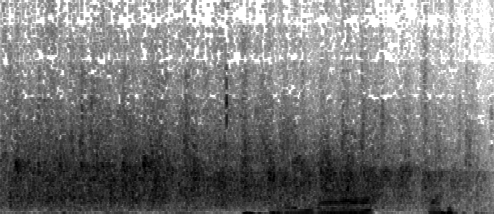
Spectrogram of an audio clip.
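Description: A church audience applauds to welcome a deaconess being honoured with flowers, with dense, steady clapping that holds at an even loudness for the whole five seconds, while a voice speaks briefly underneath partway through.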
